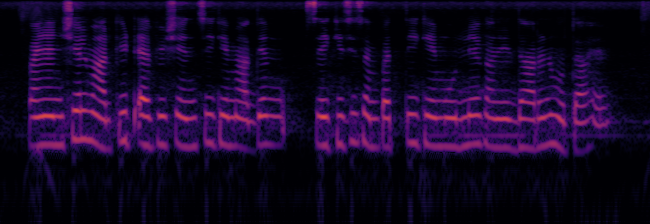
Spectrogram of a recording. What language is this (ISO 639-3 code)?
hin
